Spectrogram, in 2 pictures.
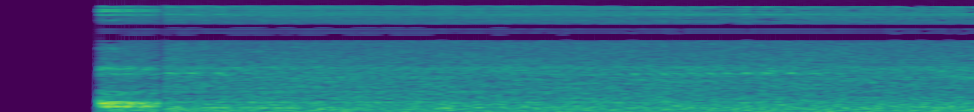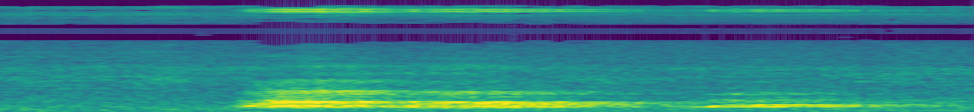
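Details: Indian bullfrog, Hoplobatrachus tigerinus, recorded close up: after a long stretch of steady low hiss, a loud, deep, rough croak swells at about six seconds and lasts over two seconds, then a shorter, lower croak follows near the end.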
